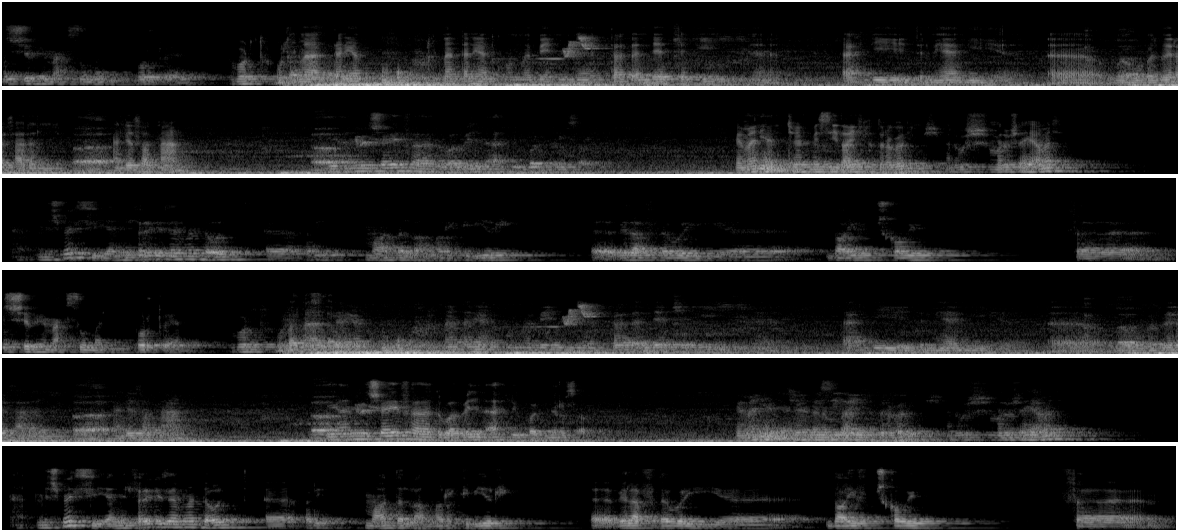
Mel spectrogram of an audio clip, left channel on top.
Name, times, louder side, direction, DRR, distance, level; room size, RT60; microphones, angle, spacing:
voice 1, 0.0-1.8 2.8-3.5 15.0-17.6 19.5-20.6 23.6-25.9 26.1-26.9 27.1-28.6 29.4-32.8 34.1-35.1, right 3 dB, 55° right, 7 dB, 0.3 m, -35 dB
voice 2, 2.3-7.8 8.4-10.2 10.5-12.4 12.9-13.6 19.1-22.3, left 2 dB, 60° left, 5 dB, 0.4 m, -34 dB
sound 1, 2.8-20.8, equal, 5° right, 0.7 m, -34 dB
Burping eructation, 10.8-10.9 11.1-11.3 12.1-12.2 12.5-13.0 14.4-14.5 14.8-15.2, right 1 dB, 30° right, 1.2 m, -33 dB
3.8 x 2.1 x 2.7 m, 1.0 s
head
